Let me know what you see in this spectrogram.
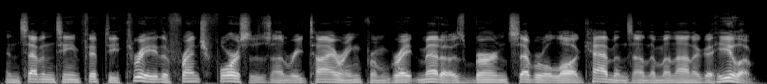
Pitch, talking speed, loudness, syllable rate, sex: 105 Hz, 150 wpm, -17 LUFS, 4.6 syllables/s, male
